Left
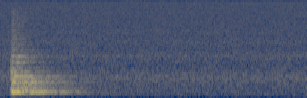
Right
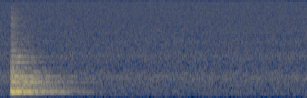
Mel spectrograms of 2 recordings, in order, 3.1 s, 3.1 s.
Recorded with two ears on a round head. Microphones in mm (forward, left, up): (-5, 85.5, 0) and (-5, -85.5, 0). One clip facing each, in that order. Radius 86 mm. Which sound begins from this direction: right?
A snare drum, at 0.1 s.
